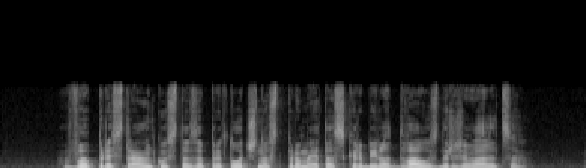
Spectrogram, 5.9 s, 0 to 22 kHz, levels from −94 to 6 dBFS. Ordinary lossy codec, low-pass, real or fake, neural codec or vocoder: none; 10.8 kHz; real; none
